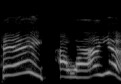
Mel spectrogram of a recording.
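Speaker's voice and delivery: very high-pitched woman's voice. Describing a sketch of a man dressed like a lady, in a high lady voice. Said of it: "she's got this high".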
